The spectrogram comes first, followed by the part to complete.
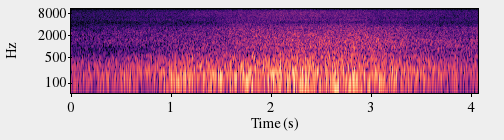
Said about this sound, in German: wo ich so ans Meer gekommen bin, wo die Wellen richtig hoch waren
